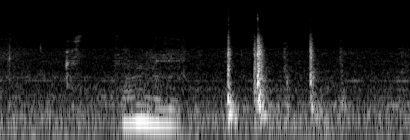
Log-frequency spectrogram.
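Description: Car engine idling, heard from inside the cabin as a steady low rumble. A short low hum, like a voice, comes about a second in, and three sharp clicks follow in the second half.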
